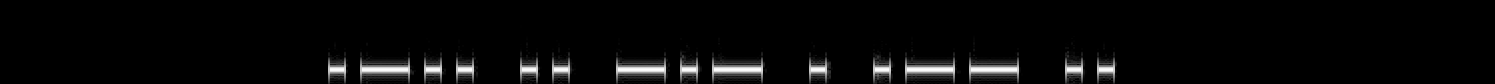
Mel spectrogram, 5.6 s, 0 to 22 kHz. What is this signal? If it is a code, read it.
Morse code, heard as a keyed tone, about 20 wpm, 700 Hz. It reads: LIKEWI
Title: Build A Word - 2 Letters At A Time - 8-Letter Words - 20wpm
